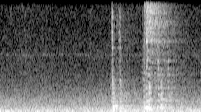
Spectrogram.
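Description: Near silence: room tone, broken by two faint short noises, one about a second in and a slightly louder one about half a second later.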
